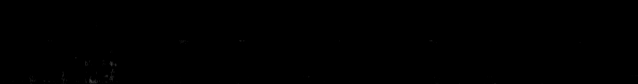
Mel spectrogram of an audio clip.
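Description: Near silence: room tone with faint rustles and light taps of paper sheets and a clear acrylic template being lined up on a cutting mat.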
